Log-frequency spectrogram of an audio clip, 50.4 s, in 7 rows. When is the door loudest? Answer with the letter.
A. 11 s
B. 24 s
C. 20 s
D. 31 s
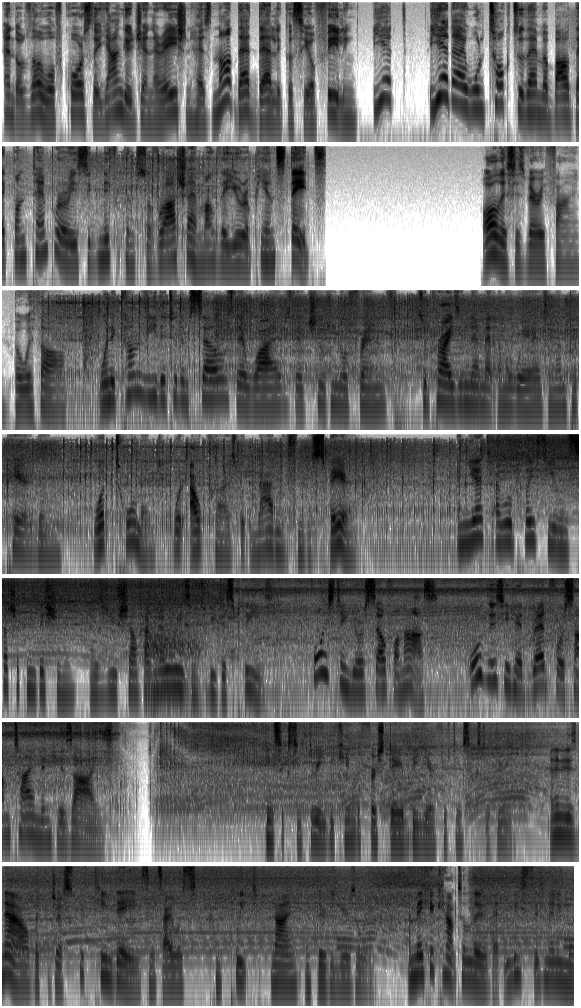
D.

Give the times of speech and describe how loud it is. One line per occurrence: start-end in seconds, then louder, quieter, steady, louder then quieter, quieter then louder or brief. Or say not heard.
0.0-11.2 steady
13.2-26.2 steady
27.3-37.5 steady
39.4-50.4 steady.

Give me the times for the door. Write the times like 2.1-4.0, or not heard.
19.1-19.6, 30.6-31.5.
